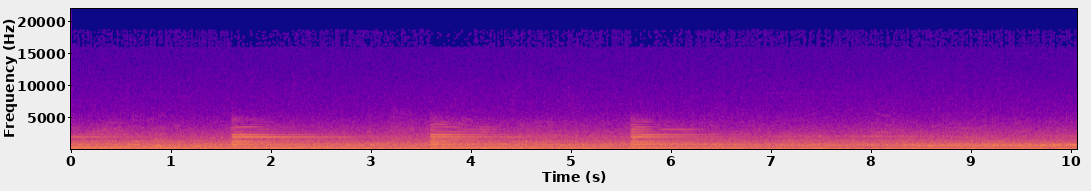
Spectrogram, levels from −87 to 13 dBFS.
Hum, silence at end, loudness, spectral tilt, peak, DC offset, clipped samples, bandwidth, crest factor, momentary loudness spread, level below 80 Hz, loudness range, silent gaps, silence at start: none; 0 s; -20 LUFS; -7 dB/octave; -4 dBFS; under 0.1%; under 0.1%; 17 kHz; 16 dB; 4 LU; -26 dBFS; 2 LU; none; 0 s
